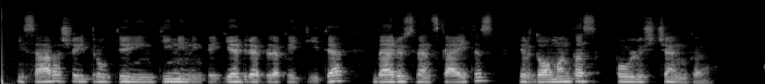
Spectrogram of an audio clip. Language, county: Lithuanian, Kaunas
